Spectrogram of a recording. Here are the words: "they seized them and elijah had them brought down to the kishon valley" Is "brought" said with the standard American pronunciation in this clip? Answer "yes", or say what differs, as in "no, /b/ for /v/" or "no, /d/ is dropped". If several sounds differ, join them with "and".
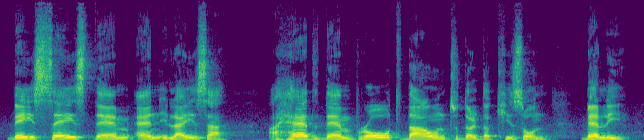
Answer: yes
